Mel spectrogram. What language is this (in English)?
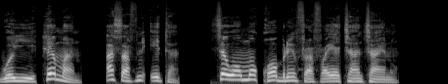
Akan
